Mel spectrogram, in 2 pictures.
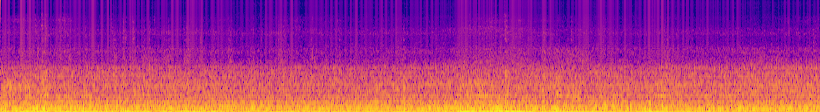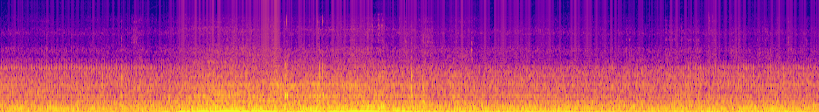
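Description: Tyres roll over a wet road surface.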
